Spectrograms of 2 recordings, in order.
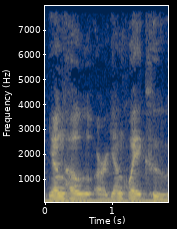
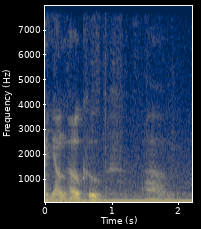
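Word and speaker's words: Younghoe Koo: Young Hui Koo is how it's actually pronounced, but you know everyone pronounce it my Young Ho Koo.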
